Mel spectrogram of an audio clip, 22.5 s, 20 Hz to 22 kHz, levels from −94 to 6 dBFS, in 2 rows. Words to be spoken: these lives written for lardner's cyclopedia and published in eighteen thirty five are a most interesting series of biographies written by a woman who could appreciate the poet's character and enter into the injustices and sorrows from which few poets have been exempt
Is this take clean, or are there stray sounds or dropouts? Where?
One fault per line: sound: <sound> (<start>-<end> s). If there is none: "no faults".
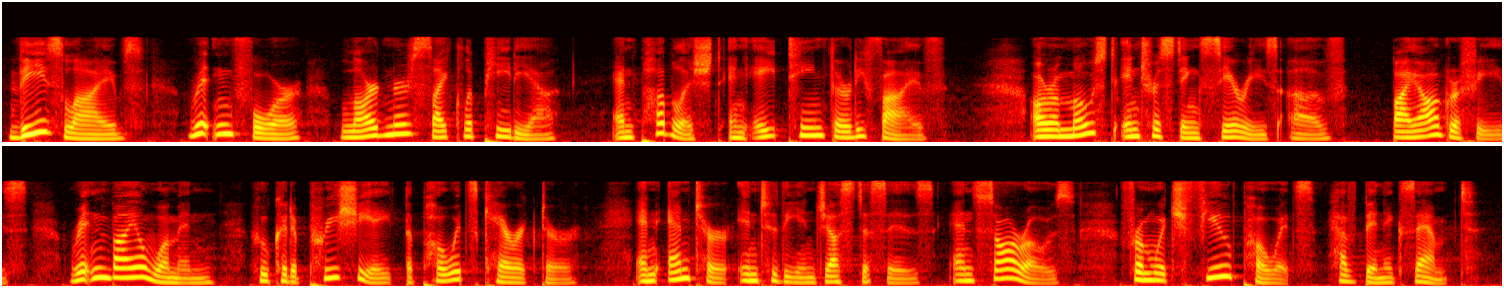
no faults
